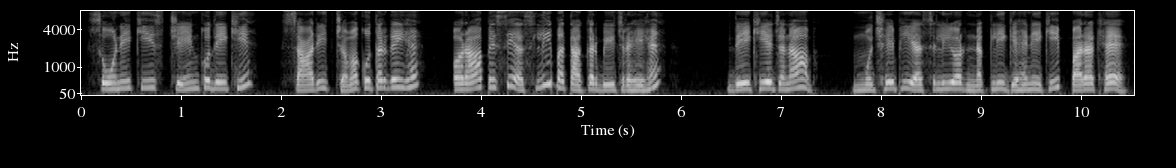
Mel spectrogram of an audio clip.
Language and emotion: Hindi, angry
